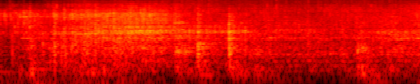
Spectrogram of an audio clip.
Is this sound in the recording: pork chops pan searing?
yes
